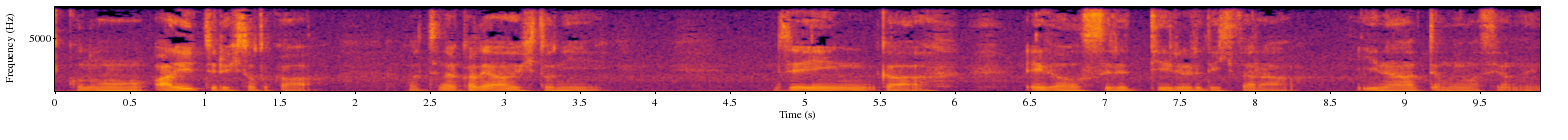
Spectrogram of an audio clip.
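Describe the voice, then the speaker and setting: A man's voice: on the low side, creaky, warm tone, a little hiss or hum. A man hosting a casual solo radio-style show, reading listener mail and talking in a rambling, laid-back, slangy way while searching aloud for his words.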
